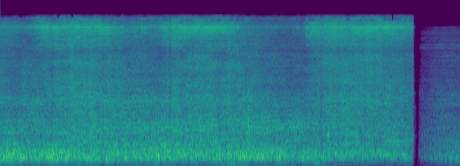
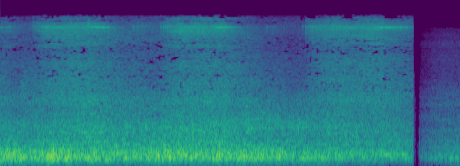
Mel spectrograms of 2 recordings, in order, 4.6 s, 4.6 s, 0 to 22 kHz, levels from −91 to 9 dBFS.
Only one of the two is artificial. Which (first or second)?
first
